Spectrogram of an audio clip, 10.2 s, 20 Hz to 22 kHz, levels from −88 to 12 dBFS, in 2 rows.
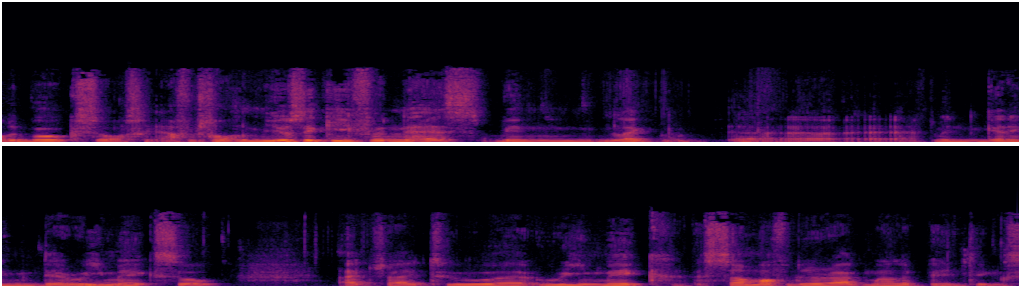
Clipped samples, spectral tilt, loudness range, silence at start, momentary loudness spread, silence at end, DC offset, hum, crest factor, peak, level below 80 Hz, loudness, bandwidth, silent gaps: under 0.1%; -5.5 dB/octave; 4 LU; 0 s; 13 LU; 0 s; under 0.1%; none; 20 dB; -14 dBFS; -70 dBFS; -34 LUFS; 12.5 kHz; none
